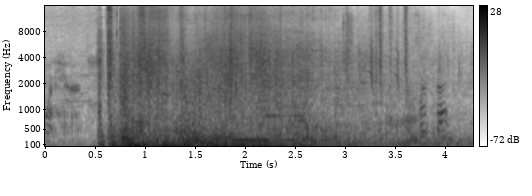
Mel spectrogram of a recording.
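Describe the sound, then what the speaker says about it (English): A sudden loud boom erupts in the video game The Outer Worlds 2, followed by a sustained rumbling roar and scattered crackling debris that slowly fades, with a voice speaking over it. "What's that? An explosion?"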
